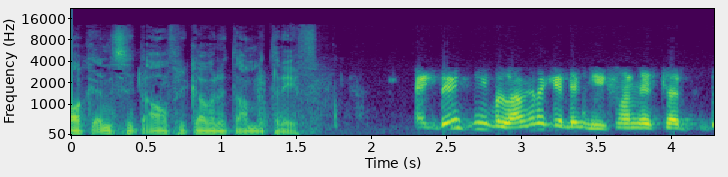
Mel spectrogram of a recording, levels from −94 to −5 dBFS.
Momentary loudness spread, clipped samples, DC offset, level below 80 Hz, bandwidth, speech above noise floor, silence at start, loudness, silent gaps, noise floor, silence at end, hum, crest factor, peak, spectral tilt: 12 LU; under 0.1%; under 0.1%; -44 dBFS; 13 kHz; 35 dB; 0 s; -20 LUFS; none; -55 dBFS; 0.05 s; none; 16 dB; -4 dBFS; -6 dB/octave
